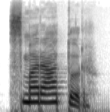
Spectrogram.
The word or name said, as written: स्मरातुर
